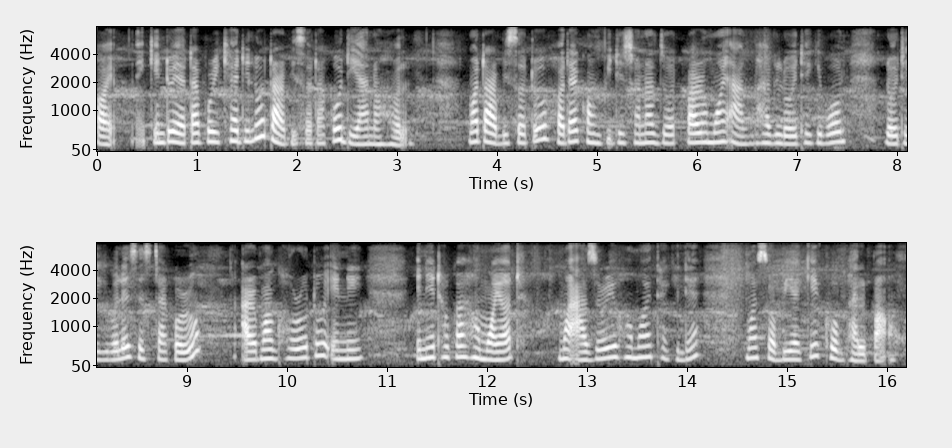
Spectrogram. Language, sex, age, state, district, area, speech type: Assamese, female, 45-60, Assam, Charaideo, urban, spontaneous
